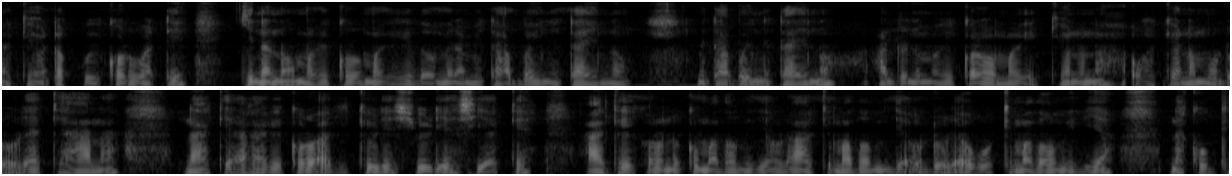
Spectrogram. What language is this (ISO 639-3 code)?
kik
